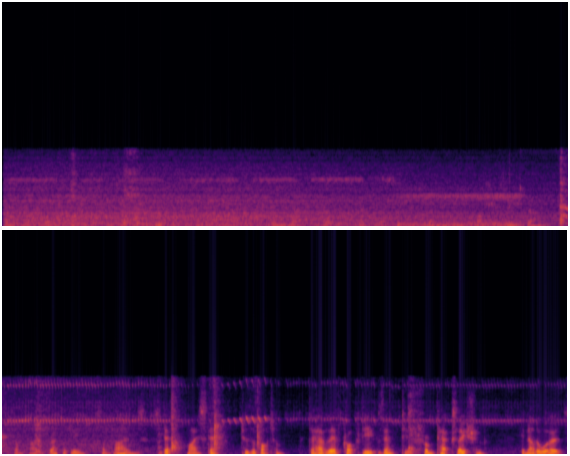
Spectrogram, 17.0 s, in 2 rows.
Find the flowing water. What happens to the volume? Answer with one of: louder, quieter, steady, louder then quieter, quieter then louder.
quieter.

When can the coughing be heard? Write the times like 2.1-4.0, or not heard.
0.9-2.2, 8.3-9.2, 13.5-14.8.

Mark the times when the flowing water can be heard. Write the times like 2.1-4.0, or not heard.
0.0-10.6.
